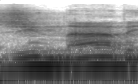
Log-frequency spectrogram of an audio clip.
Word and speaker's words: de nada: De nada, que nós falamos de nada em português, em espanhol a forma correta de se pronunciar é de nada, de nada. Então nós temos que falar as vogais todas bem pronunciadas de uma forma correta.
